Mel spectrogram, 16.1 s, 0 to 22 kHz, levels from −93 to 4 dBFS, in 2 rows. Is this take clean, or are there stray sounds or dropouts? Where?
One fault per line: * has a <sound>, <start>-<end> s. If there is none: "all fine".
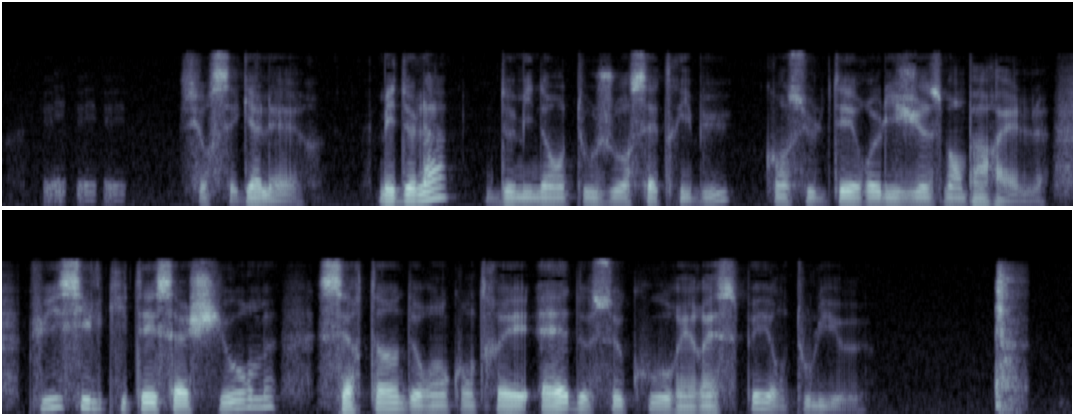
* has a laugh, 0.3-0.9 s
* has a cough, 15.5-15.7 s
